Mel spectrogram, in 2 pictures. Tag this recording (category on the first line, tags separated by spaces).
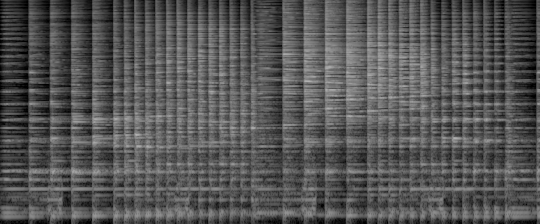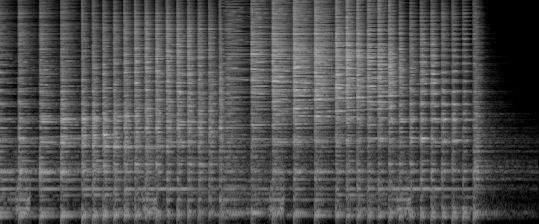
Music > Other
bigroom festival rave techno trance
